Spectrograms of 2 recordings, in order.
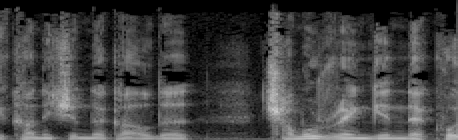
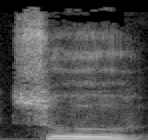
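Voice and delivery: higher, drawn-out moan for water; moaning plea; 6 semitones higher, 3 dB louder than usual. Acted. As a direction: moan it like a wounded man. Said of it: "diye inledi tekrar". (inleyerek su isteme)

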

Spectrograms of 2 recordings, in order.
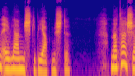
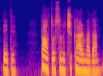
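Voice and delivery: ordinary delivery

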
